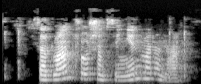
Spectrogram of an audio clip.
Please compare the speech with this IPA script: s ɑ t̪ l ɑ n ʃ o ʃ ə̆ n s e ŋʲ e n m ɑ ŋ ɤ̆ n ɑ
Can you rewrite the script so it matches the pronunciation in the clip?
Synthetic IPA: s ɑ t̪ l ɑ n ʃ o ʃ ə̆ m s e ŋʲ e n m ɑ n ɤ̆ n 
